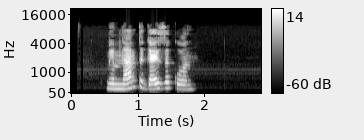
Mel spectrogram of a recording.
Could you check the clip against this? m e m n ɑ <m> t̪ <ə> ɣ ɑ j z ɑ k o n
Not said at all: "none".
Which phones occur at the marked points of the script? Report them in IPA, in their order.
n, ə

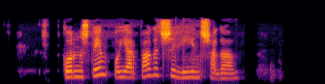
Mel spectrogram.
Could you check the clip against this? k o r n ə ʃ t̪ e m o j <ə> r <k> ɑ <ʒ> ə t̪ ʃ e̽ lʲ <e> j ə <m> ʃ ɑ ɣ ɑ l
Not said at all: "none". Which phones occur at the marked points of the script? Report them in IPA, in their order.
ɑ, p, ɣ, i, n

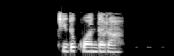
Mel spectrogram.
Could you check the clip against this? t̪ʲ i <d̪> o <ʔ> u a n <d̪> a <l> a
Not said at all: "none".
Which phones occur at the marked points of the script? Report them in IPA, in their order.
d̪, k, d̪, ɾ

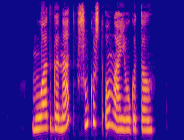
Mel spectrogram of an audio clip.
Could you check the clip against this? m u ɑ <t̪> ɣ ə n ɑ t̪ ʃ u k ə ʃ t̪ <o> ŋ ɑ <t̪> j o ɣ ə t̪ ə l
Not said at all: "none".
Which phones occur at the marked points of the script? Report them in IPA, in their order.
t̪, o, none

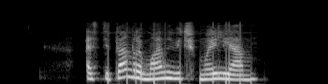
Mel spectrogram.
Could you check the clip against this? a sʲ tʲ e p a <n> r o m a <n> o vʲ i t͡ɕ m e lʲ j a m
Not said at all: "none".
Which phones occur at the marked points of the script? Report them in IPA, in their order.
n, n

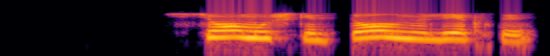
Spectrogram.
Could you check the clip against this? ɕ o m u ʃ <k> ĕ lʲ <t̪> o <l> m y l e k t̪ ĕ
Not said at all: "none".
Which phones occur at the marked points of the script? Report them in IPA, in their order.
k, t̪, l

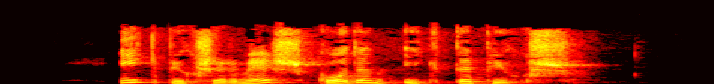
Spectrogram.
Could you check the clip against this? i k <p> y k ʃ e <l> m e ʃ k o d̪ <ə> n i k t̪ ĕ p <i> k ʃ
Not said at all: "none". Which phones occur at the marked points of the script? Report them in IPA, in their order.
p, r, ə, y

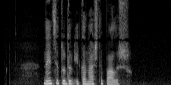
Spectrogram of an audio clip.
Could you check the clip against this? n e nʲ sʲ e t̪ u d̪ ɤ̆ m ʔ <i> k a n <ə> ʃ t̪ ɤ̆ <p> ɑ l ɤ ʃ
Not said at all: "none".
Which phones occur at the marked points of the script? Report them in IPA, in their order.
i, ɑ, p

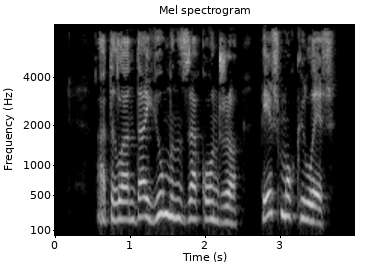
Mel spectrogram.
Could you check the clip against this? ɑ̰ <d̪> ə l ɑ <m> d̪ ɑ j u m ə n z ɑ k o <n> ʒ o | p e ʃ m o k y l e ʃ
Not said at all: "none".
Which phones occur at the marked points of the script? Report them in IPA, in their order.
t̪, n, n

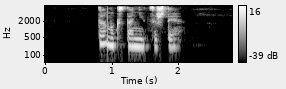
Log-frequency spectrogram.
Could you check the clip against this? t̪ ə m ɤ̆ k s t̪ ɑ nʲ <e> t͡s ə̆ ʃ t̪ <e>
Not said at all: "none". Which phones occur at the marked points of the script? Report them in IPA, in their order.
i, e

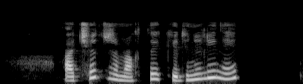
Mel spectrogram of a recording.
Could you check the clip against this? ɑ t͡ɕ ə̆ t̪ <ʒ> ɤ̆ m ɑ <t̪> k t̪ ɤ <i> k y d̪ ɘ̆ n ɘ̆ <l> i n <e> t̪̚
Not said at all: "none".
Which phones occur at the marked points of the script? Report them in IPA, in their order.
ʒ, none, j, l, e

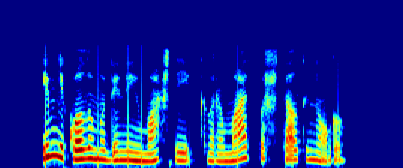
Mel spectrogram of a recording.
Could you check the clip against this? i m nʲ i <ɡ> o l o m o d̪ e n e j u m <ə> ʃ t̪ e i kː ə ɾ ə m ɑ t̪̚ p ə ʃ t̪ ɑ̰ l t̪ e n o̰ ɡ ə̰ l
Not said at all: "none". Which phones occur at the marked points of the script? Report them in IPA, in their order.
k, ɑ

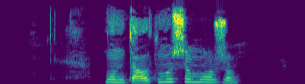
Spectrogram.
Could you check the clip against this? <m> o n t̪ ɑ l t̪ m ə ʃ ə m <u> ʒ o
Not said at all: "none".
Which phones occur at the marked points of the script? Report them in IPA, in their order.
m, o

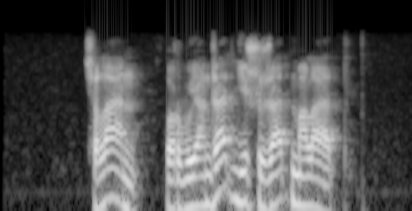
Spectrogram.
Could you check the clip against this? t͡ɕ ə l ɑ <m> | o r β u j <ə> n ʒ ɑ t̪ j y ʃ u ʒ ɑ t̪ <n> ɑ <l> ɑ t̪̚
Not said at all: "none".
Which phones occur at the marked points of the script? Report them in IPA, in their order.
n, ɑ, m, l

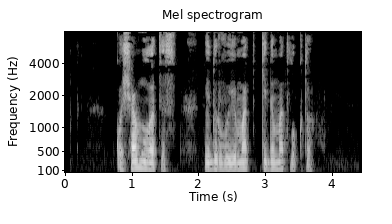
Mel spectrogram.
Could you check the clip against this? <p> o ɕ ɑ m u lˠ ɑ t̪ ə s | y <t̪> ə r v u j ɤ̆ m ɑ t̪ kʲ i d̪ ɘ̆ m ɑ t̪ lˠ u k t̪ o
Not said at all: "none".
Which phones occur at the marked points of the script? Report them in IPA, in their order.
k, d̪

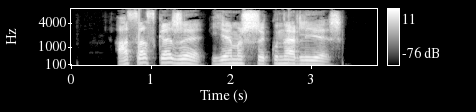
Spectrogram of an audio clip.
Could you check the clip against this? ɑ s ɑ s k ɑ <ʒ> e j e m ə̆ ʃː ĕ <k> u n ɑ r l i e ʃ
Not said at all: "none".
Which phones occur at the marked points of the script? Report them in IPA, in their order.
ʒ, k

